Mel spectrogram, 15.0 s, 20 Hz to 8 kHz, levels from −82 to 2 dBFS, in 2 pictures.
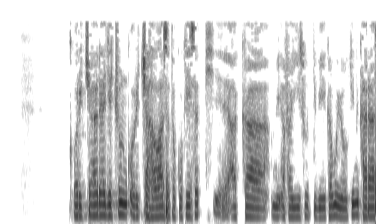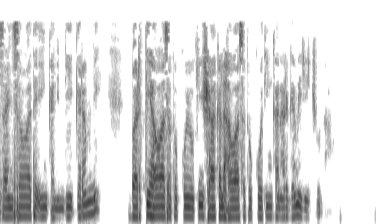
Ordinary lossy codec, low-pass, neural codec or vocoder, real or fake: MP3, 24 kbps; 7.2 kHz; none; real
